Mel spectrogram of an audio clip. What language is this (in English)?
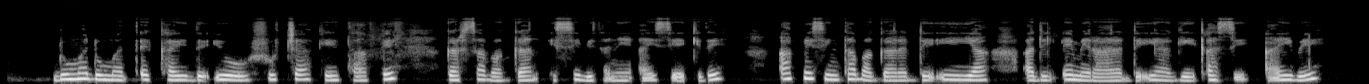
Wolaytta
